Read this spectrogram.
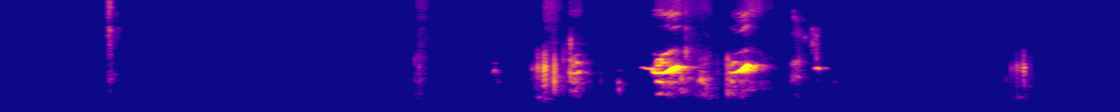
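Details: Cavalier King Charles Spaniel puppies playing with each other and exploring indoors during potty training; a brief cluster of high, squeaky whimpers and yelps, two clearer rising squeals in the middle, with faint scuffling and clicks around them.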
